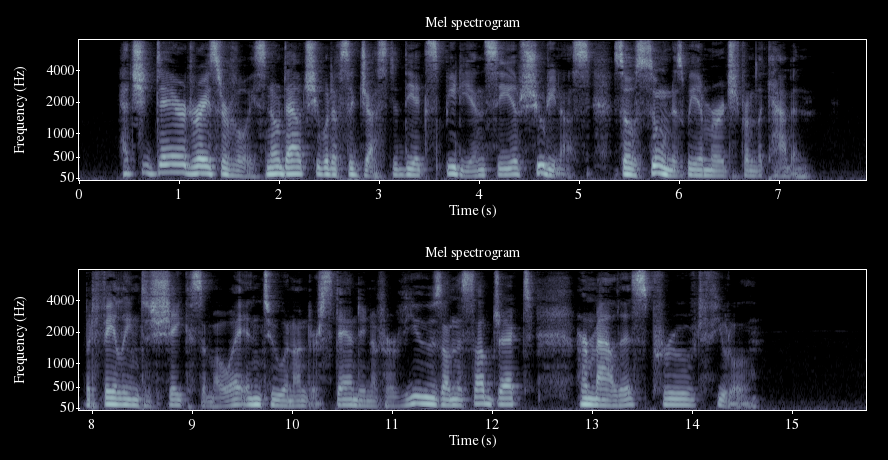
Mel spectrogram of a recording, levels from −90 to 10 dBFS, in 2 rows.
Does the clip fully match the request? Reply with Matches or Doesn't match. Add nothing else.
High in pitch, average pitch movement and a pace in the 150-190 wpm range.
Doesn't match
